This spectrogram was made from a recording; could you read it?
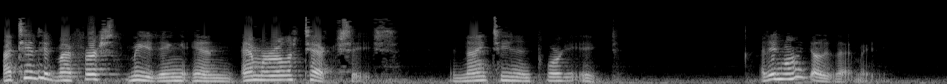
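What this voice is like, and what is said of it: Southern Appalachian accent. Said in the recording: “if you haven't picked up on the accent, I'm a Texan by marriage, but I'm a hillbilly... I grew up in the hills of North Carolina”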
